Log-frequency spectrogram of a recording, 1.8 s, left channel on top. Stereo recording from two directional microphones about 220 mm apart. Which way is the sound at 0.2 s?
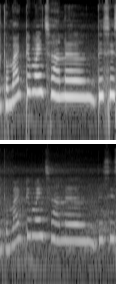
50° left (ahead or behind).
